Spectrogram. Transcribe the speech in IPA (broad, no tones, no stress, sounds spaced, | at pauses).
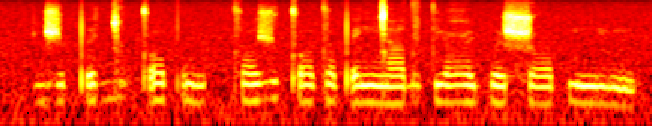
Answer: d͡ʒ ə pʼ ə ɡ͡ǀ u kʼ ɔ pʼ u | tʰ ɔ ʒ u kʼ ɔ t ɔ pʼ ɛ ŋ͡ǀ a dˤ ə t y ʕ y p ə ʂ ɔ p y n y m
